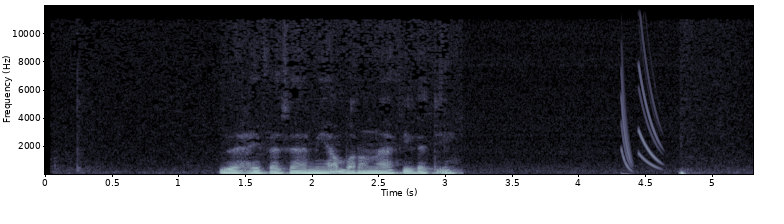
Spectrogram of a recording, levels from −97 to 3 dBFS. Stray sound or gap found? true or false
true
